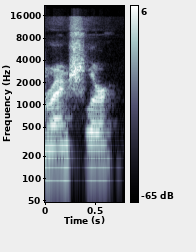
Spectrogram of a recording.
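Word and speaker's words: Rentschler: Could you please state your name for the record and spell it? Uh, Dr. Wrenchler.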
